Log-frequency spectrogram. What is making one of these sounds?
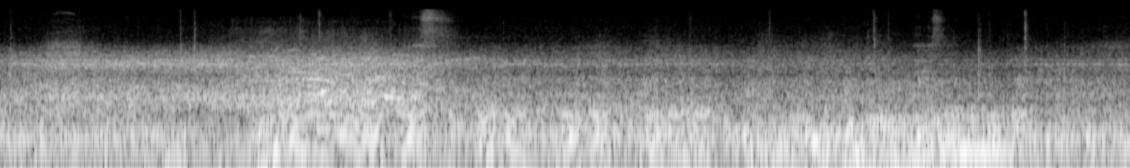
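A motorcycle engine revs and whines loudly, rising and falling in pitch.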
